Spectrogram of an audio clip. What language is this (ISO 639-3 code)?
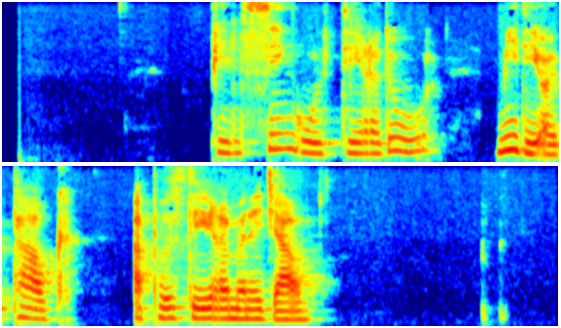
roh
